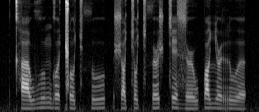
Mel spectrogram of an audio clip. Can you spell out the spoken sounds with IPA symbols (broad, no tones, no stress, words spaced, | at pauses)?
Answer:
kʰaw ɣuŋɡoə̯ǁoc θu | ʃɒcocθə˞ʃ cezə˞wpɒ ʎə˞ruə̯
